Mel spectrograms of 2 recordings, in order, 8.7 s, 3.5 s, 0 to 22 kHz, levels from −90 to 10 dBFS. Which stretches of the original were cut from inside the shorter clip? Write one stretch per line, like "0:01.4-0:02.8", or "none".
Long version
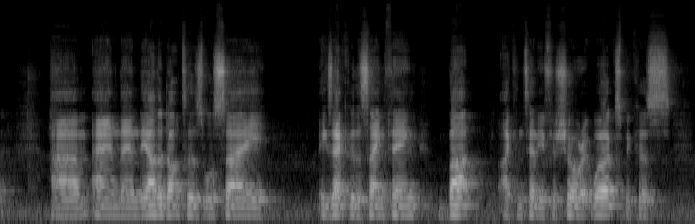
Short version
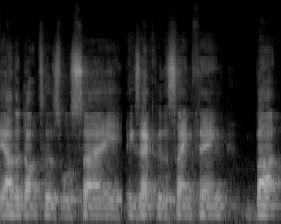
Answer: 0:03.3-0:04.0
